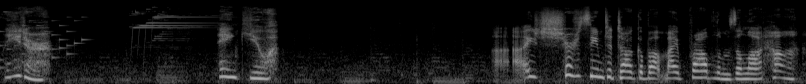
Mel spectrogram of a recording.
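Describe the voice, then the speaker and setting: A very high-pitched, timid teenage girl from a video game. She is gentle and hesitant, quick to apologise and doubt herself, with music softly underneath. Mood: self-doubting. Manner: hesitant, apologetic, soft-spoken. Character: shy, self-doubting, gentle teenage girl good with machines. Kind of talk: English video game dub acting.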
